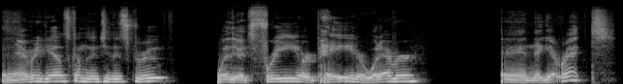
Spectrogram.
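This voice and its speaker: A man's voice: mid-range voice, moderate pace, gravelly, a little mellow. A man hosting a livestream with casual chart commentary, blunt and emphatic, repeating phrases for effect. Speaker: livestream host, crypto trading commentator.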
